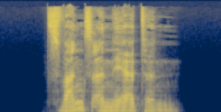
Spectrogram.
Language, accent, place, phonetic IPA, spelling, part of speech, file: German, Germany, Berlin, [ˈt͡svaŋsʔɛɐ̯ˌnɛːɐ̯tn̩], zwangsernährten, adjective / verb, De-zwangsernährten.ogg
- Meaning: inflection of zwangsernähren: 1. first/third-person plural preterite 2. first/third-person plural subjunctive II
